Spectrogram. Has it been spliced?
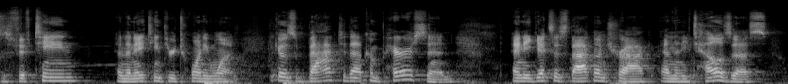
yes; 4 cuts; at 2.7 s, 3.6 s, 5.7 s, 6.9 s

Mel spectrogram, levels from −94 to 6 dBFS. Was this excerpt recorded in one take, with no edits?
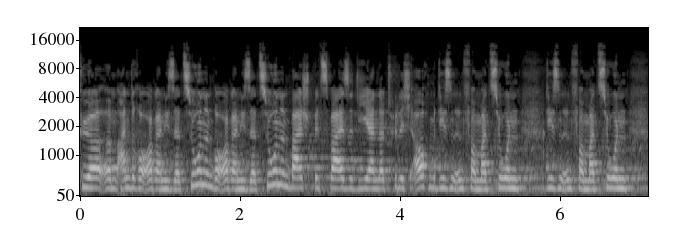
no; 2 cuts; at 1.7 s, 5.8 s

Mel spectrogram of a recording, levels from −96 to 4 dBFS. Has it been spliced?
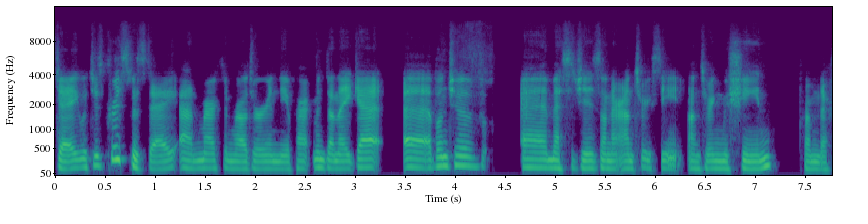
no; 0 cuts

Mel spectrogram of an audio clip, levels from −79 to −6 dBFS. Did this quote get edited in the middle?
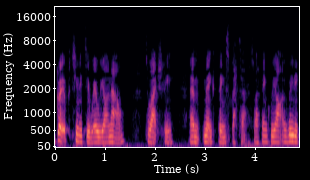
no; 0 cuts

